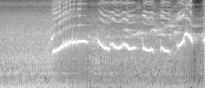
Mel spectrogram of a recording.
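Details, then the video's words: Orange-headed thrush singing to encourage other birds to sing: after a low background hum, a loud rolling whistle that rises, wavers and breaks into quick undulating notes, ending on a higher flick. "The Best ANIS MERAH Gacor Untuk Memancing Burung Jadi NGeplong Bahkan Teler"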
